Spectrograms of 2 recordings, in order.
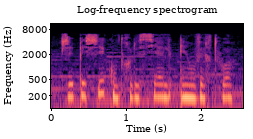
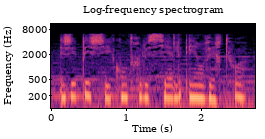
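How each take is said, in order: The two takes are said the same way.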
